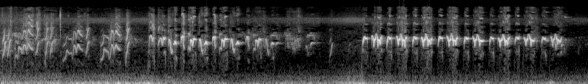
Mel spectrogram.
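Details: Sooty-headed bulbul in 'tembakan' style, long rolling 'ngerol panjang' song: mixed chirps, then two fast rolling trills of evenly repeated bright notes, about four per second, with a short pause between, over a steady high whine.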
